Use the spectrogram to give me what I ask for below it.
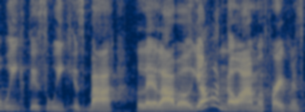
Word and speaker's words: Le Labo: item of the week this week is by Le labo y'all know I'm a fragrance girl say it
